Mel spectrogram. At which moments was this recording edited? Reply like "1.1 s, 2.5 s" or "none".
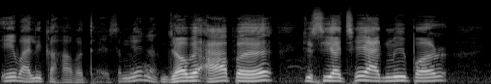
1.5 s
